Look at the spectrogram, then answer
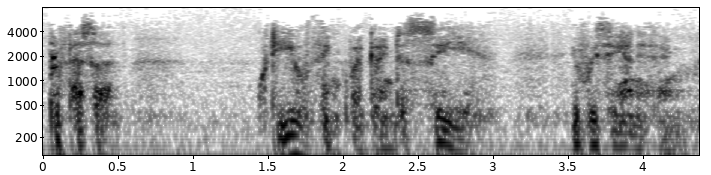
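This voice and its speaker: An actor playing a curious, cultivated gentleman adventurer with a wry, understated manner in a 1950s British radio drama. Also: extremely low pitch, brisk. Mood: hushed, curious. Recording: muffled, noisy vintage radio recording.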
